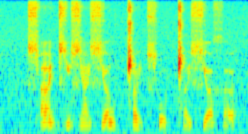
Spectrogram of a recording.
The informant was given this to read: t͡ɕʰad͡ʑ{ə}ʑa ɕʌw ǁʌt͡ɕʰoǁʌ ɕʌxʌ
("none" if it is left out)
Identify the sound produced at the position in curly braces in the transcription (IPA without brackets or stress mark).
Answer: ə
